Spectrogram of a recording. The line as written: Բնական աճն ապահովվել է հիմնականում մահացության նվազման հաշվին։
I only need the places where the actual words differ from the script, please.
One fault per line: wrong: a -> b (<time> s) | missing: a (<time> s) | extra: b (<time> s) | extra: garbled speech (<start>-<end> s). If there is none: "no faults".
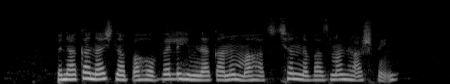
no faults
